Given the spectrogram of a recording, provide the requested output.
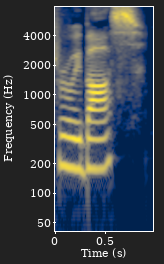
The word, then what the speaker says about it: rooibos: So let's talk about one of my favorite types of tea, rooibos. Okay. Have I talked about rooibos teas yet? – No. – Also pronounced rooibos, depending on who you are. – Rooibos, yes. So many ways to pronounce it.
